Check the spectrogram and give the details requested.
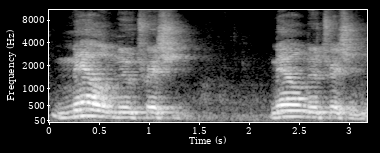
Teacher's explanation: The stress is on mal, so it is malnutrition.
